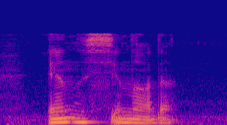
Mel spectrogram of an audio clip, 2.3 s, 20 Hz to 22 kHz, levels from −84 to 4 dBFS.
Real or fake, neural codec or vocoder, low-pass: real; none; 7.2 kHz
